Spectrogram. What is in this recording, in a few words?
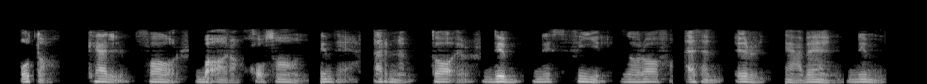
egyptian; animals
